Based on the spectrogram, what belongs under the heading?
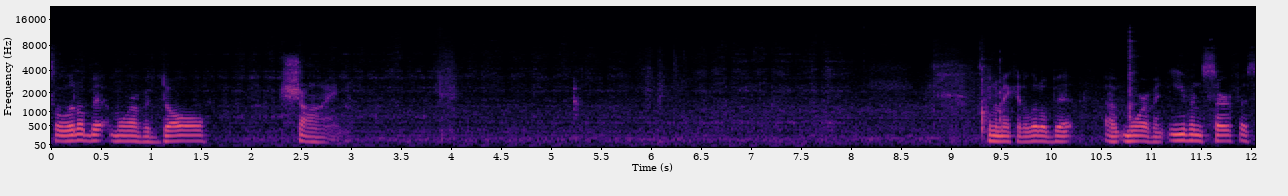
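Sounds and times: sandpaper rubbing on steel: 0.0s - 8.2s.

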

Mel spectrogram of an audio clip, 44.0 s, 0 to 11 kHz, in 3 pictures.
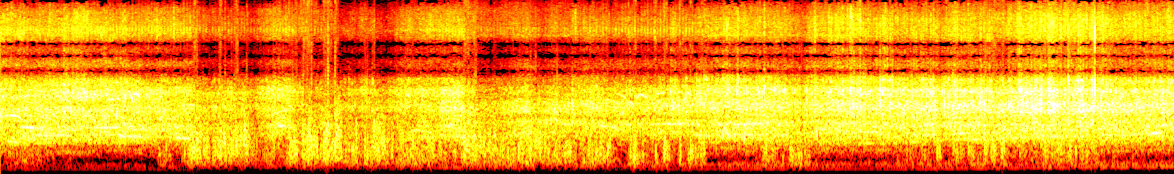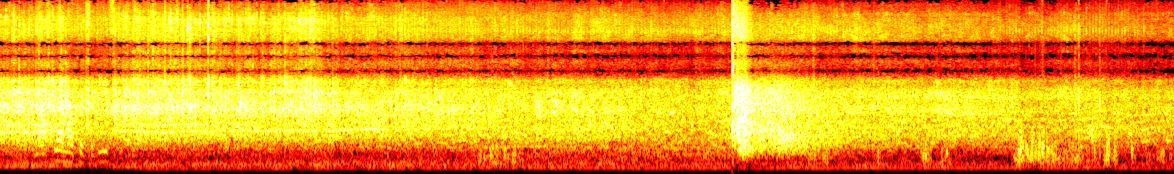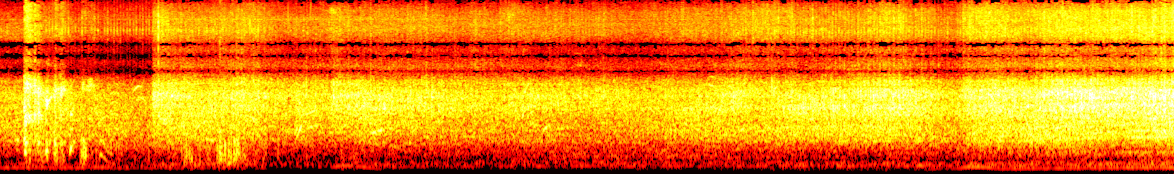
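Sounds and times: tank engine and tracks running: 0.0s - 44.0s
loud bang: 23.8s - 25.6s.

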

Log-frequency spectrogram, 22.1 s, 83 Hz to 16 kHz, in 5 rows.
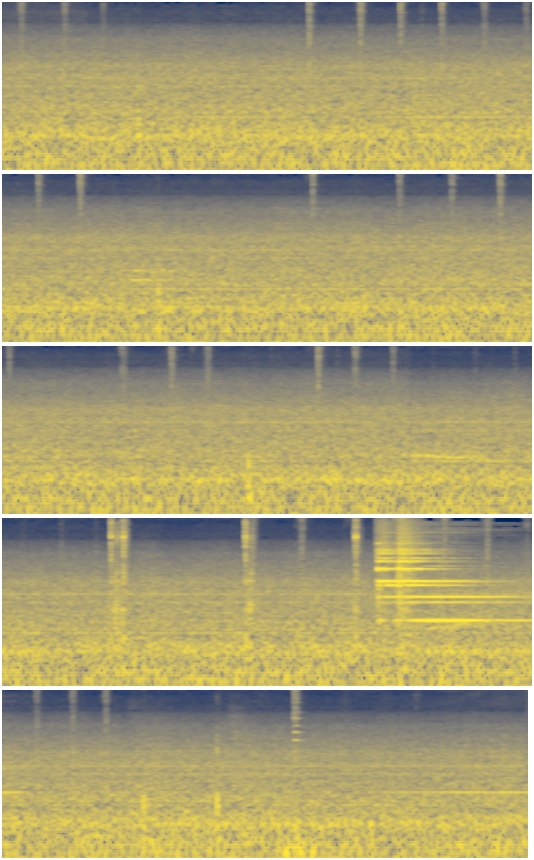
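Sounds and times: workshop background hiss: 0.0s - 22.0s
loud bell chime: 16.4s - 17.9s.

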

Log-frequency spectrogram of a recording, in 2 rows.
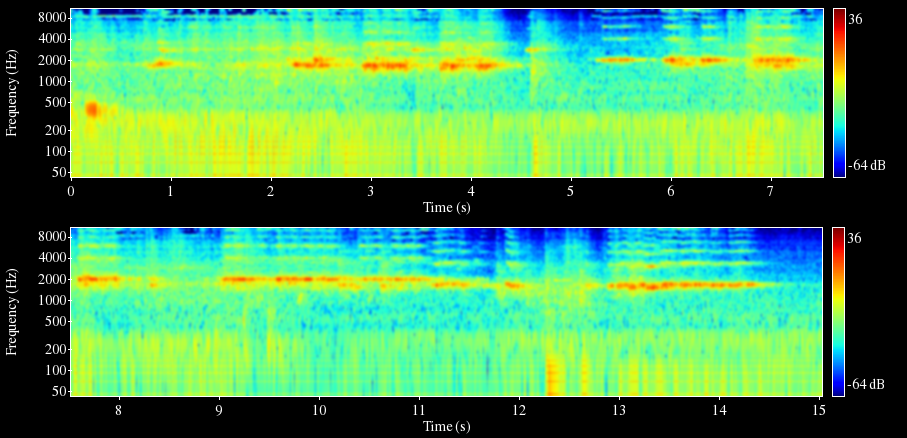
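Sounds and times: casters squealing: 0.0s - 4.6s, 5.2s - 12.1s.

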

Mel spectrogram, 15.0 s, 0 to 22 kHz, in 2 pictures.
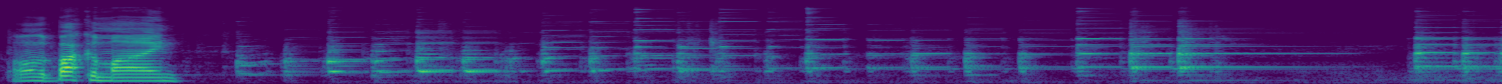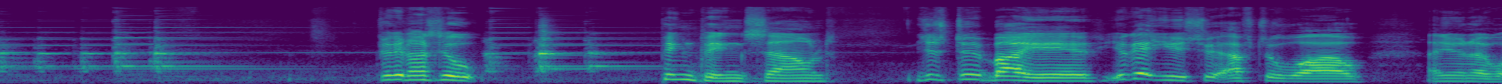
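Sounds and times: plucked saw blade pinging: 1.2s - 11.8s.

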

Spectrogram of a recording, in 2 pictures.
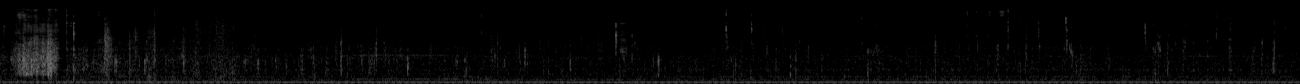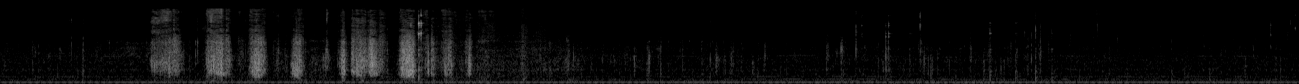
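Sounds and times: soft chewing: 0.0s - 25.9s
loud noodle slurps: 14.5s - 17.8s.

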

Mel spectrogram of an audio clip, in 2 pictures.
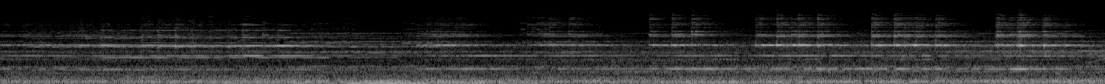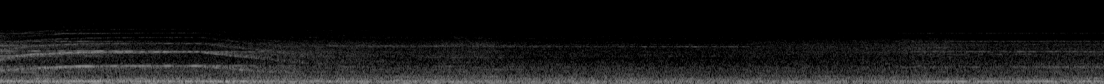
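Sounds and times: fire engine bells ringing: 0.0s - 14.5s
siren wailing: 8.3s - 14.6s.

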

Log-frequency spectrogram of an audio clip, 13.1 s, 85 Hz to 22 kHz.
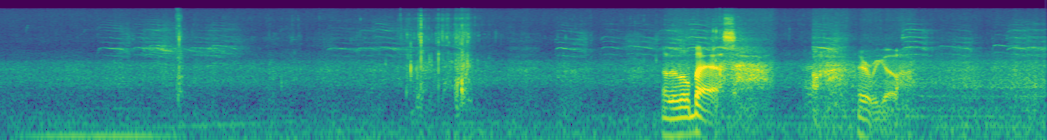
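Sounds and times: birds chirping faintly: 0.0s - 13.0s
rustling: 4.7s - 7.5s.

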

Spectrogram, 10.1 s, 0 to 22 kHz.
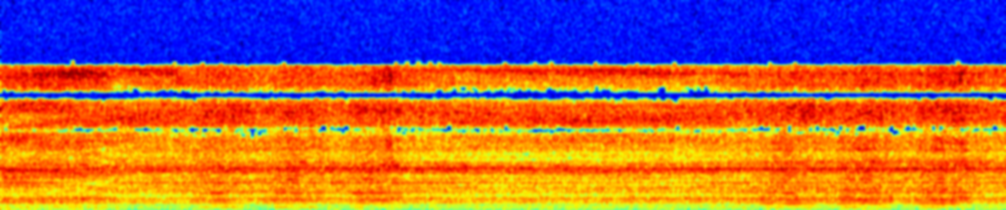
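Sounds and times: cnc router cutting plastic: 1.7s - 4.2s, 7.3s - 10.0s.

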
